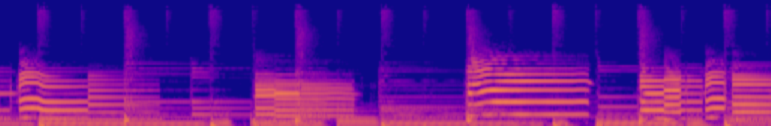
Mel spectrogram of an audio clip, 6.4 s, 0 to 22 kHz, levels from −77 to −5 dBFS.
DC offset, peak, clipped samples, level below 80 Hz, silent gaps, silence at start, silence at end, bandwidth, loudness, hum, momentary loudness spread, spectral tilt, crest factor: under 0.1%; -16 dBFS; under 0.1%; -44 dBFS; none; 0 s; 0 s; 19.5 kHz; -31 LUFS; none; 12 LU; -5.5 dB/octave; 14 dB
